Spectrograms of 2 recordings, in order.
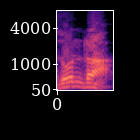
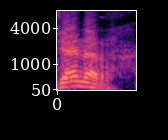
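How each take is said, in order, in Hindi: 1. यह शब्द 'jon' ध्वनि से शुरू होता है। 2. यह शब्द 'jen' ध्वनि से शुरू होता है। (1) "आजकल एक नया वर्ड आया है जोनरा। तो जोनरा वर्ड हमें नहीं बोलना है" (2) "उच्चारण की बात है, मीनिंग वही है जेनर।"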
